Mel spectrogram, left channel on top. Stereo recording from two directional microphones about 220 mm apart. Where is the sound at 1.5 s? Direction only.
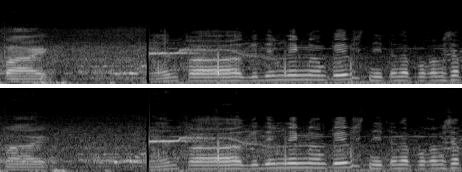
10° right (ahead or behind).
